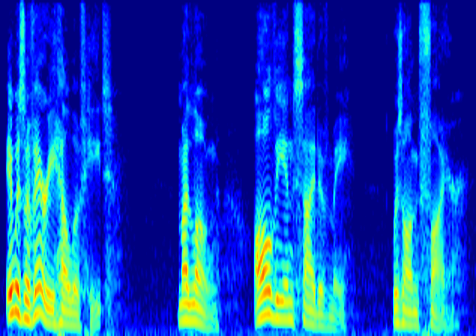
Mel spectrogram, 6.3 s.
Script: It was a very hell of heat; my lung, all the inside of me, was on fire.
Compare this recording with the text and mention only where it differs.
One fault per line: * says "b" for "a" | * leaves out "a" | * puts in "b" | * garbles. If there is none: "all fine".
all fine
